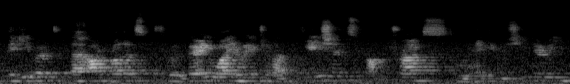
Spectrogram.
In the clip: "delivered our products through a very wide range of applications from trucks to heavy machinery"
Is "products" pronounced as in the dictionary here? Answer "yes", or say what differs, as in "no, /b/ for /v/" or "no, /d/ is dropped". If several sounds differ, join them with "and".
no, /k/ is dropped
